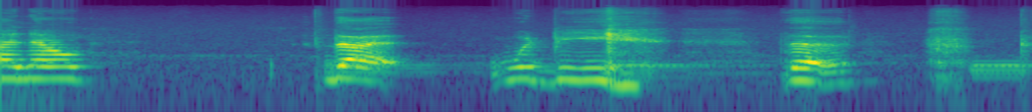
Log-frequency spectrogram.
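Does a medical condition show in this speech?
Yes: cerebral palsy; leg spasticity, hip surgery, tendon release, rhizotomy; physical and occupational therapy; voice not affected.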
